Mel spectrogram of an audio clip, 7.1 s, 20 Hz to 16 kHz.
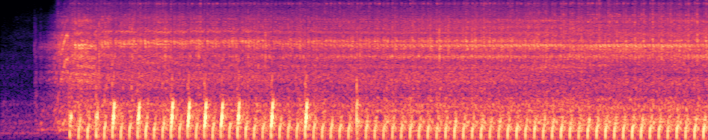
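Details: Honda CL90 with a formerly seized engine, kick-started on starting fluid after tightening a loose carburetor: rapid, uneven kick-over pulses with a few sharp pops that catch briefly then die; fires but won't keep running.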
